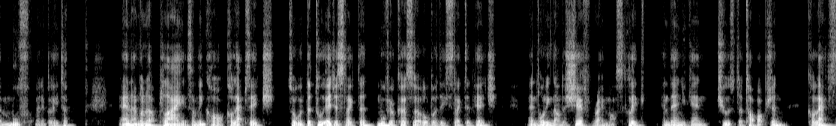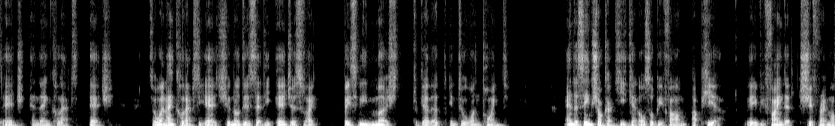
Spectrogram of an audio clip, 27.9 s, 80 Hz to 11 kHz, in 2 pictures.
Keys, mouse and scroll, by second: 9.3-12.3 shift+right drag, 27.6-27.8 shift+right drag.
